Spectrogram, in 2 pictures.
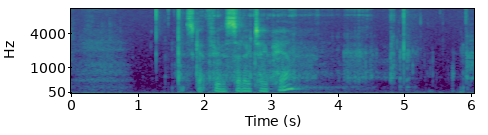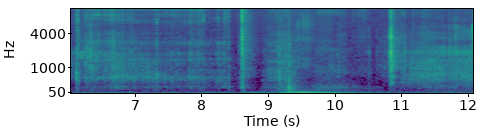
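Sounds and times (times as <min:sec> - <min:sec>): low thump: 0:09.2 - 0:10.0.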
